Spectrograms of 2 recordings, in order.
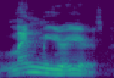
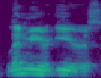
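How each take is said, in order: First: The word lend is stressed. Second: The word ears is stressed. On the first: The request itself is what matters. "First one is what I want" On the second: Give ears, not another body part. "And the fourth one, not your hands"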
